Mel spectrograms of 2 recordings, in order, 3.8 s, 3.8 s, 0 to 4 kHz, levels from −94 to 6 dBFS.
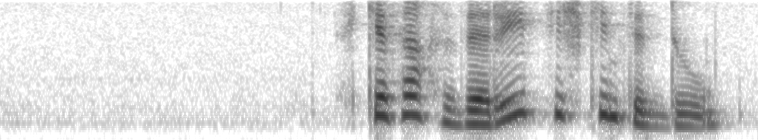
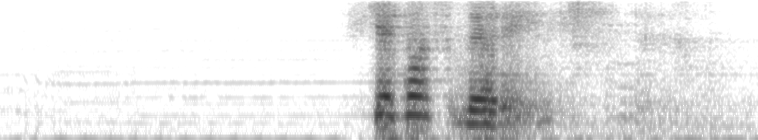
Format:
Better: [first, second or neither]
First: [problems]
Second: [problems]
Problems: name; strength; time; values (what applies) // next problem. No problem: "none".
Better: first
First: none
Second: noise reduction (neural separator model SepFormer WHAMR!)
